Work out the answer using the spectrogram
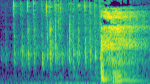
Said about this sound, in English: Furious typing. No, I'm looking up pictures of Poison Ivy for supplementary material for this Good. podcast.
